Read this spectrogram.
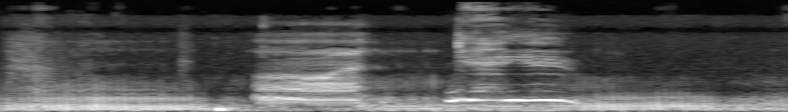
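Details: A pet cat named Eric at breakfast time over a low purr: two short mid-pitched chirruping calls, the second a brief level trill, with a sharp knock early on.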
